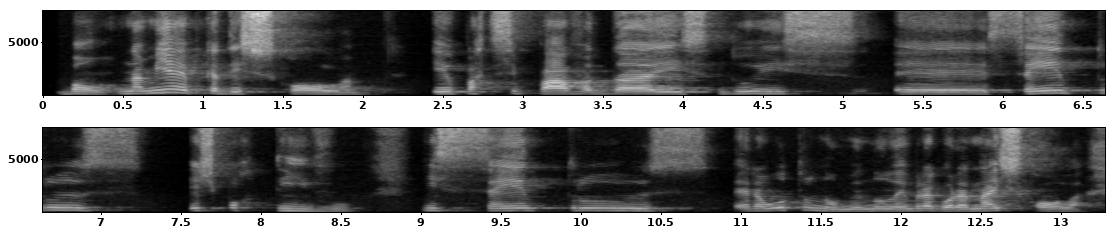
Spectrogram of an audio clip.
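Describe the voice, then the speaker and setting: The pitch of a woman's voice varies in an ordinary way. She talks very slowly. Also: medium pitch for a woman. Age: 60s. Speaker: former student activist, interviewee. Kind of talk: documentary interview testimony. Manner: halting, with fillers.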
